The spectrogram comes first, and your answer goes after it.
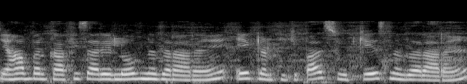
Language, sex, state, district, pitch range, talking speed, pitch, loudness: Hindi, female, Jharkhand, Sahebganj, 225-255 Hz, 230 wpm, 240 Hz, -14 LUFS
